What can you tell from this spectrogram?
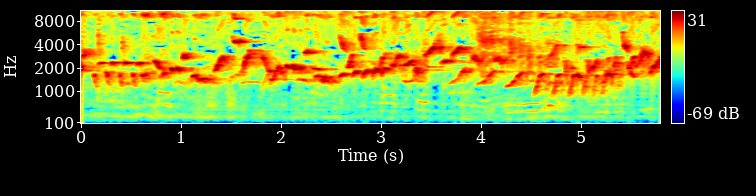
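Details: Caged White-rumped shama, one year old, on its first training session facing a rival neighbour's shama, pouring out fast, overlapping whistled notes, rising slurs and chattering phrases without pause.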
